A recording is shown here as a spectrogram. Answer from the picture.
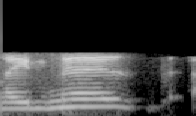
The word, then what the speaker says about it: LadiMiz: So if you just type in Lady Miz, I'll come up. I just always tell people, remember, I spell it with an I, not a Y. So it's LadiMiz.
